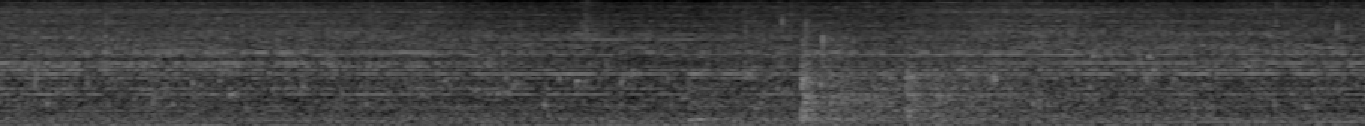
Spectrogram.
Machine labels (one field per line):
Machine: pump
